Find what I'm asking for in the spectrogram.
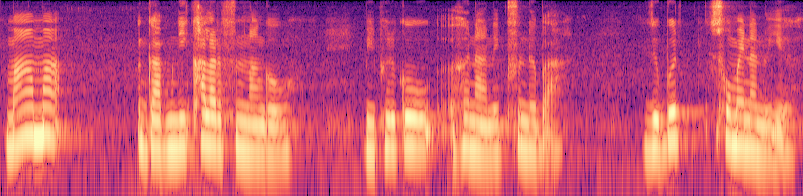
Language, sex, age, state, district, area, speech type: Bodo, female, 30-45, Assam, Kokrajhar, rural, spontaneous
